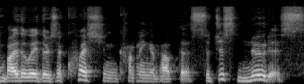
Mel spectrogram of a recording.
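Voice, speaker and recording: In an American accent, a woman speaks with a very deep, low pitch. She keeps a moderate pace and ordinary pitch variation. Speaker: astrophysicist. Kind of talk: lecture. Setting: online live seminar.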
